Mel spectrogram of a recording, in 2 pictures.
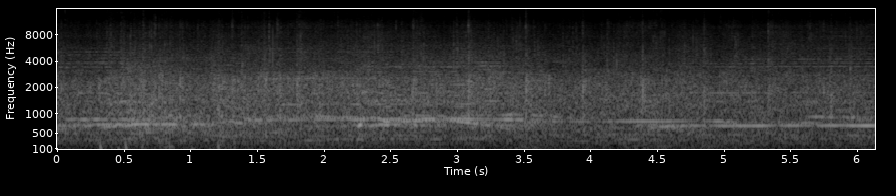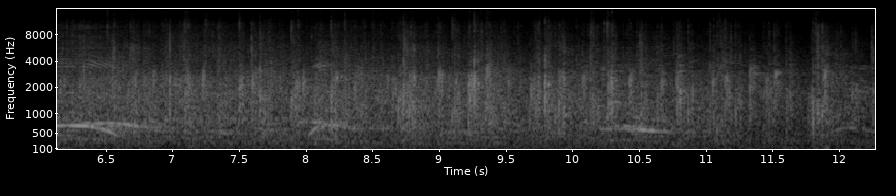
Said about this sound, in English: Come on, that's it. Somebody make noise. Somebody cry out to God. Clap your hands, all ye people. Shout to God with a voice of triumph.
